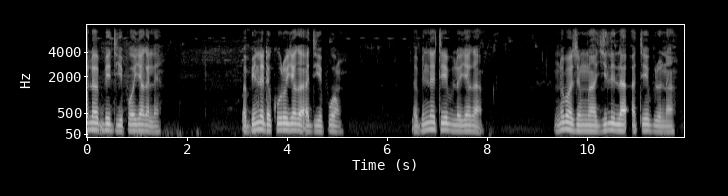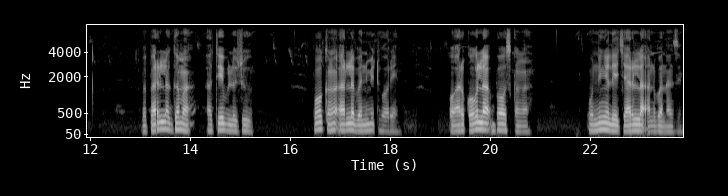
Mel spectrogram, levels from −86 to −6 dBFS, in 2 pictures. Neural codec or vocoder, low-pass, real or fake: none; 7.2 kHz; real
